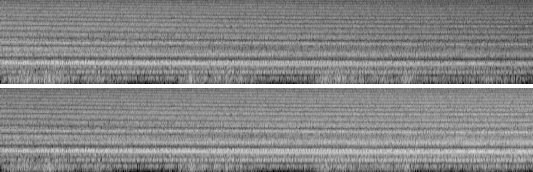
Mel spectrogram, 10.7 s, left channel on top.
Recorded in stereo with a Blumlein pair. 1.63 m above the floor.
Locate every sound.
0.0 s a drone: 5° left; by 10.7 s 25° right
